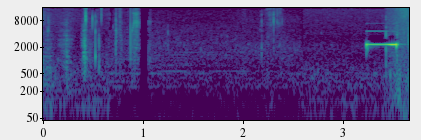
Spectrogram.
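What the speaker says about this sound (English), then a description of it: "So let's go ahead, put the timer on." An electronic shot timer at a pistol range gives a loud double beep near the end, after a stretch of near silence and a few faint handling sounds.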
